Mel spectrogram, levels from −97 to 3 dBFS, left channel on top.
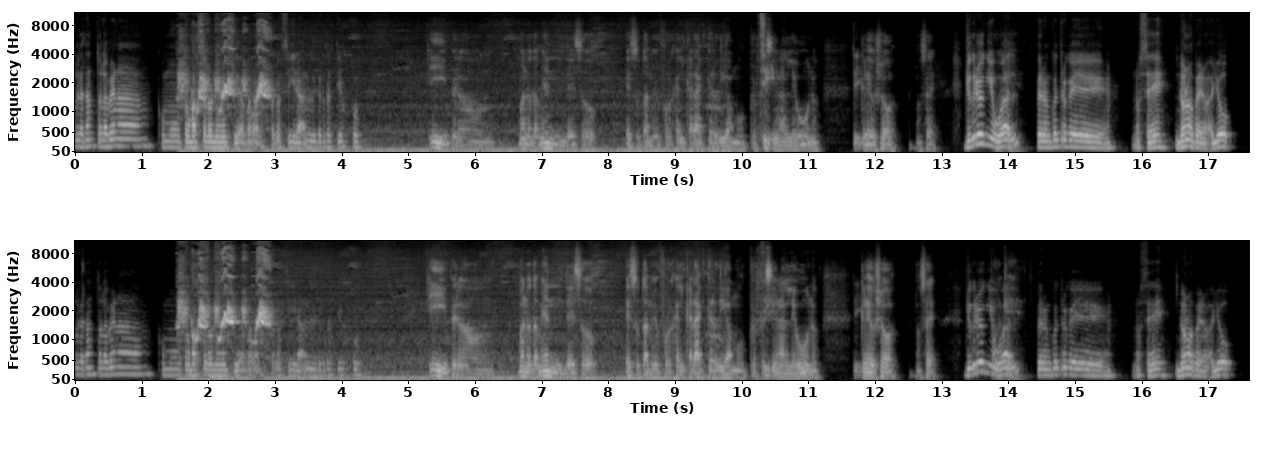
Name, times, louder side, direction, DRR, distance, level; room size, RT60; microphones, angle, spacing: voice 1, 0.0-4.4 10.3-10.5 11.7-11.9 13.3-14.2 14.4-15.6 15.9-17.3, left 4 dB, 50° left, 0.4 m, -35 dB
sound 1, 1.5-9.8, right 5 dB, 25° right, 0.5 m, -37 dB
voice 2, 5.3-6.3 6.6-7.8 8.3-11.4 11.8-12.3 12.6-12.9 13.8-14.1, right 3 dB, 85° right, 0.6 m, -37 dB
2.4 x 2.1 x 2.8 m
head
